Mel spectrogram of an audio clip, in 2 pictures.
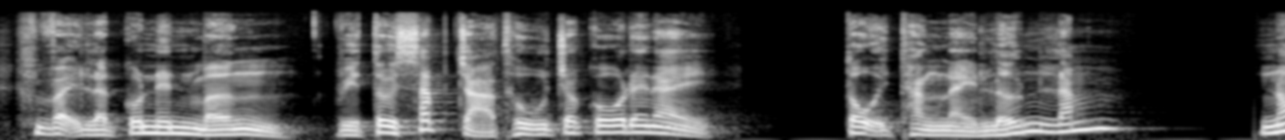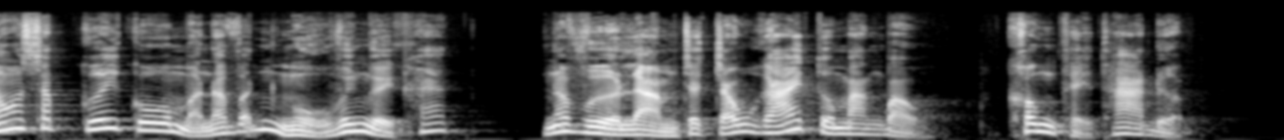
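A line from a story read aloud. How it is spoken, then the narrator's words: Sneering. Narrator (Vietnamese): Quân cười khẩy bảo cô gái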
